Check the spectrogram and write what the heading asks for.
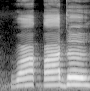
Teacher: قاف حروف مستعلیہ میں سے اور ساتھ میں دال ساکن، قاف کو موٹا کر کے پڑھیں گے اور دال پہ ہم قلقلہ کریں گے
